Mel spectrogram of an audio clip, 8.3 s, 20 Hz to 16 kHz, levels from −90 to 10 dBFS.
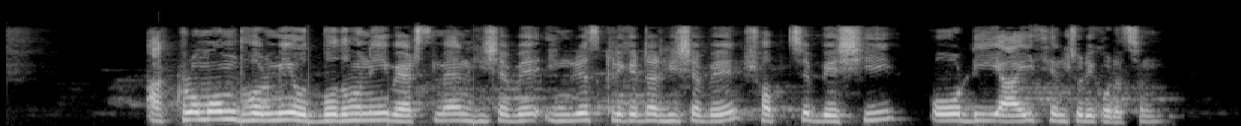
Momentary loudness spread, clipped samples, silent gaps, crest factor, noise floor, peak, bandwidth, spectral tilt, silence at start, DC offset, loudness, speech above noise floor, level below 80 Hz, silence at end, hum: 10 LU; under 0.1%; none; 16 dB; -71 dBFS; 0 dBFS; 7.6 kHz; -4.5 dB/octave; 0.95 s; under 0.1%; -15 LUFS; 56 dB; -54 dBFS; 0.55 s; none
